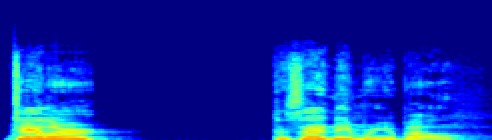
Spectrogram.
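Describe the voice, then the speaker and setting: A man's voice: mid-range voice, normal speed, no room sound, clean studio sound. A man hosting a casual true-crime podcast while sick with a respiratory bug. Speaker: podcast host.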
